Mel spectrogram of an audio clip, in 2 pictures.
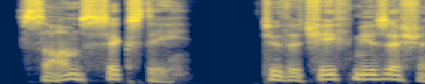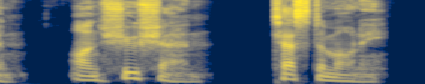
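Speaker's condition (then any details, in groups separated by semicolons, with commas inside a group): No condition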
